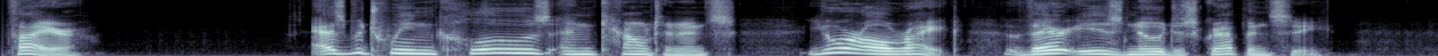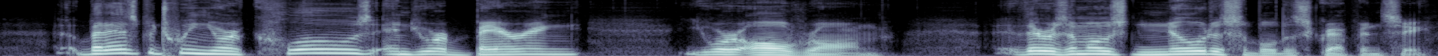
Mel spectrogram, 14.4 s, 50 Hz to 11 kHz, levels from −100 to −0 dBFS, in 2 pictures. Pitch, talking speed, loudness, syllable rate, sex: 160 Hz, 135 wpm, -17 LUFS, 5.0 syllables/s, male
